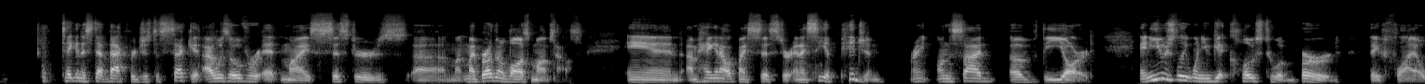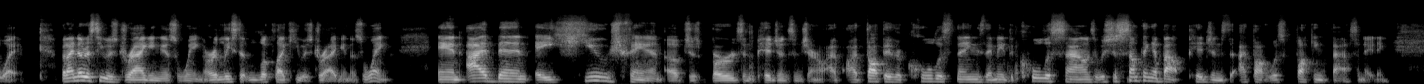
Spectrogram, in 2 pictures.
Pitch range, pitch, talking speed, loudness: 110-145 Hz, 115 Hz, 225 wpm, -24 LUFS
